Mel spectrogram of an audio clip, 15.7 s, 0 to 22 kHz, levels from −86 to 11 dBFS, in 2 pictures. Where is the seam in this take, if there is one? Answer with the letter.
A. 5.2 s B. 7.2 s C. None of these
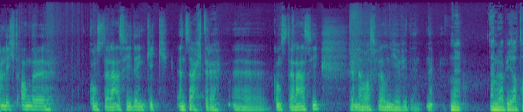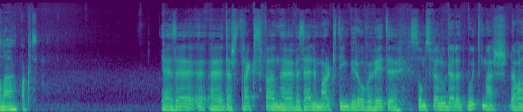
A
